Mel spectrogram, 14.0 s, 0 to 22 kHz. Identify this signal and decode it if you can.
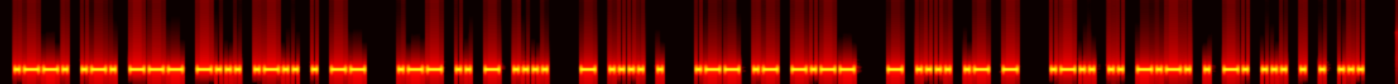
Morse code, heard as a keyed tone, about 25 wpm, 600 Hz. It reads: PROBLEM WITH THE WAY THAT LICENSEES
